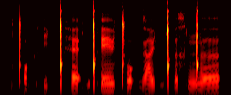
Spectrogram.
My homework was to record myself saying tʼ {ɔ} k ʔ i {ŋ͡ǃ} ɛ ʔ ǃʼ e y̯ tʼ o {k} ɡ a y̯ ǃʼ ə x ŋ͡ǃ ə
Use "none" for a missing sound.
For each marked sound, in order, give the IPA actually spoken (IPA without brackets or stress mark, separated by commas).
ɔ, ǃʰ, ʔ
